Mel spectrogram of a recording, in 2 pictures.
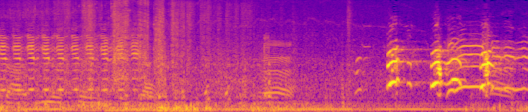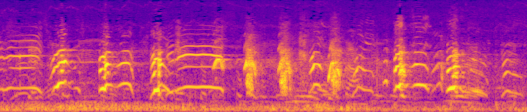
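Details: Border Collie lure chasing, giving a run of high, excited yelping barks, several per second in irregular bursts, after an opening stretch of mechanical whirring from the lure machine; steady low hum throughout.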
